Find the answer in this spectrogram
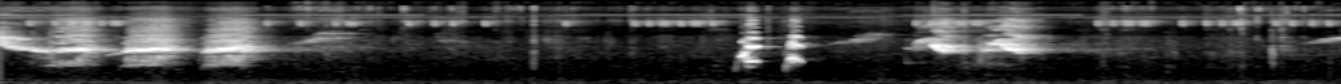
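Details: Indian ringneck parrot uttering two loud harsh squawks, then a pair of sharp clicking notes and another squawk burst, with quiet pauses between and a low hum beneath.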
